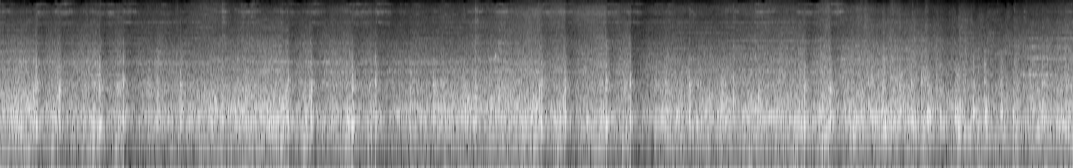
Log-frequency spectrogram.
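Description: SNCB double-deck passenger coaches rolling past: a loud, steady rumble of steel wheels on rail, with many clicks as the wheels cross rail joints.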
